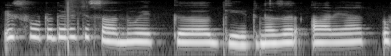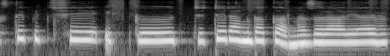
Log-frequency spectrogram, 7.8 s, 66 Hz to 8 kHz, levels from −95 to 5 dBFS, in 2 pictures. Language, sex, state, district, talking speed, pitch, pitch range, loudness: Punjabi, female, Punjab, Kapurthala, 170 wpm, 235 Hz, 220-265 Hz, -13 LUFS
